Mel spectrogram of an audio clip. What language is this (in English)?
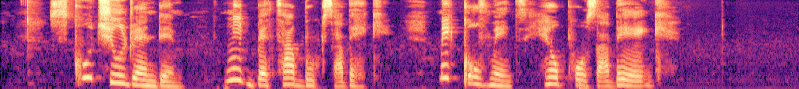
Nigerian Pidgin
